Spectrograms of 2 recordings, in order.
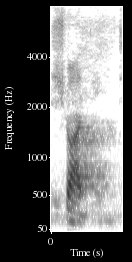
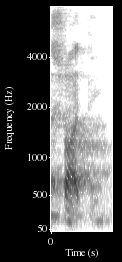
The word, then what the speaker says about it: स्वाति: है पहुंच गए होंगे स्वाति ठीक है क्या होता है स्वाति तो याद रखिएगा इसका सही उच्चारण क्या होता है चले क्वेश्चन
